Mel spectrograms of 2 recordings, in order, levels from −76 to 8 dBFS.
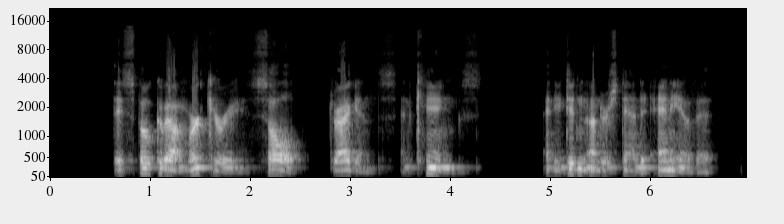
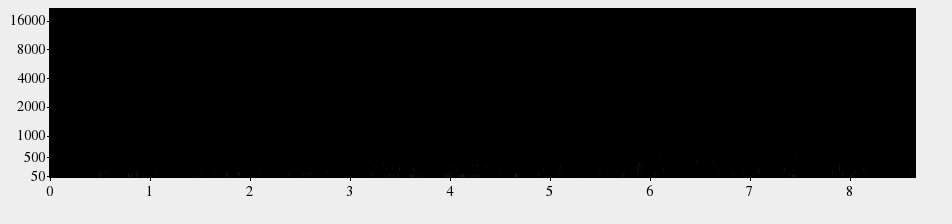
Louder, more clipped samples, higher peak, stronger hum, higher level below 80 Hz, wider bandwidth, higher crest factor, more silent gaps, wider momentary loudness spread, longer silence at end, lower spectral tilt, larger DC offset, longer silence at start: first, -17 LUFS vs -69 LUFS; neither; first, 0 dBFS vs -56 dBFS; neither; first, -62 dBFS vs -86 dBFS; about the same, 12.5 kHz vs 11.5 kHz; about the same, 18 dB vs 14 dB; first, 2.74-2.78 s, 4.39-4.92 s vs none; first, 17 LU vs 1 LU; first, 0.35 s vs 0 s; first, -6.5 dB/octave vs -2.5 dB/octave; neither; first, 0.65 s vs 0.05 s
